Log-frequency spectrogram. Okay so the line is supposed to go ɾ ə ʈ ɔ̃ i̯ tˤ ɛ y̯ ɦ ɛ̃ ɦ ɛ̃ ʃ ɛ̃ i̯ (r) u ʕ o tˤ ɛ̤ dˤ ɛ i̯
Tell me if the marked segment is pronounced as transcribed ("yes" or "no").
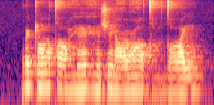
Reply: no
